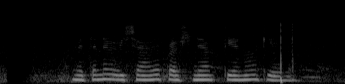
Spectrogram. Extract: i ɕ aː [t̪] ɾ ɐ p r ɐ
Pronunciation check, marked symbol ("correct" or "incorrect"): incorrect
